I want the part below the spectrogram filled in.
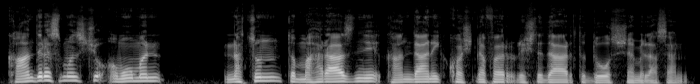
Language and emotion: Kashmiri, neutral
